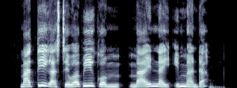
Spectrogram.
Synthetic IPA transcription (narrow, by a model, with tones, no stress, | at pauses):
ma˨t̪i˦ka˨st͡ʃe˨wa˦bi˦kɔ˨ma˨i˦na˨jʔi˦mːa˨nda˦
